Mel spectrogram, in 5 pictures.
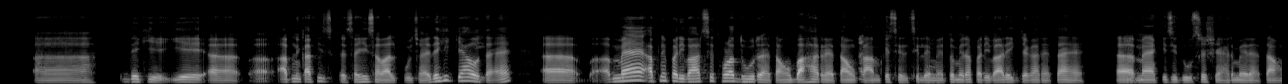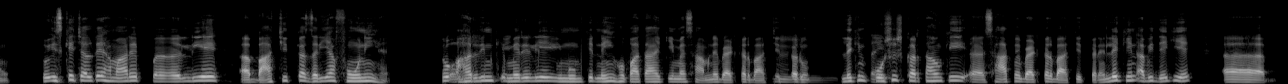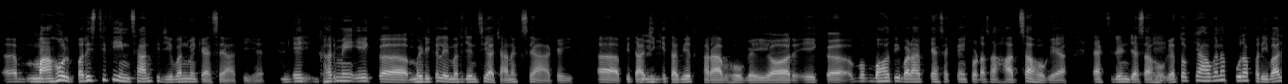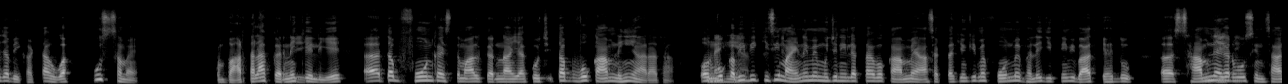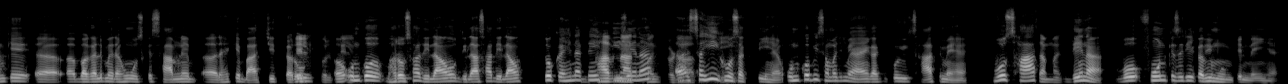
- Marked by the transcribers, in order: other background noise; in English: "मेडिकल इमरजेंसी"; tapping; in English: "एक्सीडेंट"
- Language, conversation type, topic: Hindi, podcast, फ़ोन और सामाजिक मीडिया के कारण प्रभावित हुई पारिवारिक बातचीत को हम कैसे बेहतर बना सकते हैं?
